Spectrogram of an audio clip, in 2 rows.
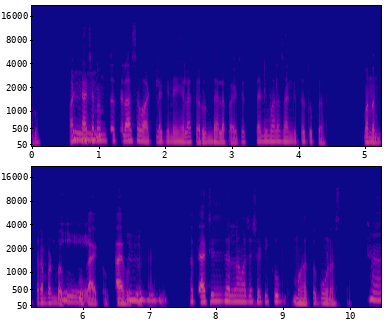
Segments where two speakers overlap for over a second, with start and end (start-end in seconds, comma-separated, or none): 5.2-7.1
